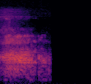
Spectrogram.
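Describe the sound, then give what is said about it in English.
A single long breath let out during a meditation, a soft breathy exhale lasting under a second and ending in silence. “Deep breath in and let it out.”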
